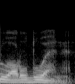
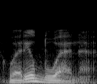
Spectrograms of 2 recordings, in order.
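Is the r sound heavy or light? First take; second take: heavy; light. First: The r is heavy and full-mouthed. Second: The r is light and thin. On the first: The speaker calls it wrong. "لا نقول" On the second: The speaker calls it right. "الراء هنا مكسورة"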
